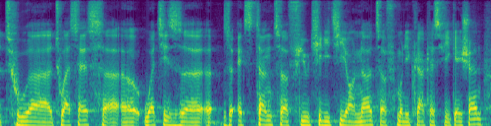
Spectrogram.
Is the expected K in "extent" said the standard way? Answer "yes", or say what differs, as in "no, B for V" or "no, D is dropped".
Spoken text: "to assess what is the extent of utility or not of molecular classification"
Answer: yes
